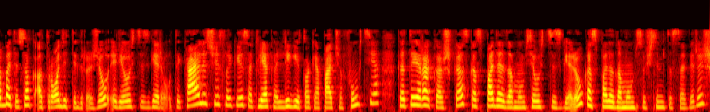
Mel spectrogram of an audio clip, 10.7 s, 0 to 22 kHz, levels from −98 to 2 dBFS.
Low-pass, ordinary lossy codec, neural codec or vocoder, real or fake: 7.2 kHz; MP3, 32 kbps; none; real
